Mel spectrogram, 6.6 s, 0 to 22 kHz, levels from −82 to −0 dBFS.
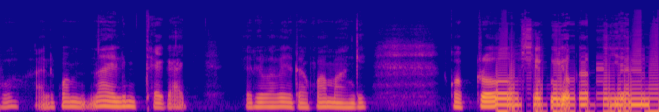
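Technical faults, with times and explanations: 4.96 to 6.60 s: robotic sound from repeated short buffers. The speech becomes a rigid metallic buzz at 188 Hz, loosely tracking the words. Likely, a starved stream kept replaying a slice of about 5.3 ms, covering most of the real audio.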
